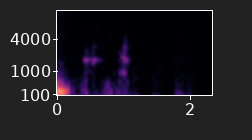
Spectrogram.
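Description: The tail of a woman's word, then near silence broken by three faint, very brief sounds about half a second and a second in.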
